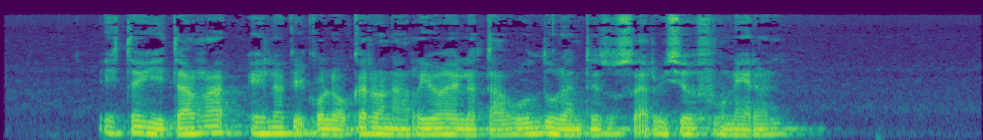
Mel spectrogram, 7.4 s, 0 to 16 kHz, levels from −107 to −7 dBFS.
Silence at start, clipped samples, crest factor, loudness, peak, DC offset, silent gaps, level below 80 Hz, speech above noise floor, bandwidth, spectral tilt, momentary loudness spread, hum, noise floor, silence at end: 0.75 s; under 0.1%; 16 dB; -23 LUFS; -8 dBFS; under 0.1%; none; -50 dBFS; 45 dB; 11.5 kHz; -6 dB/octave; 7 LU; none; -66 dBFS; 1.35 s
